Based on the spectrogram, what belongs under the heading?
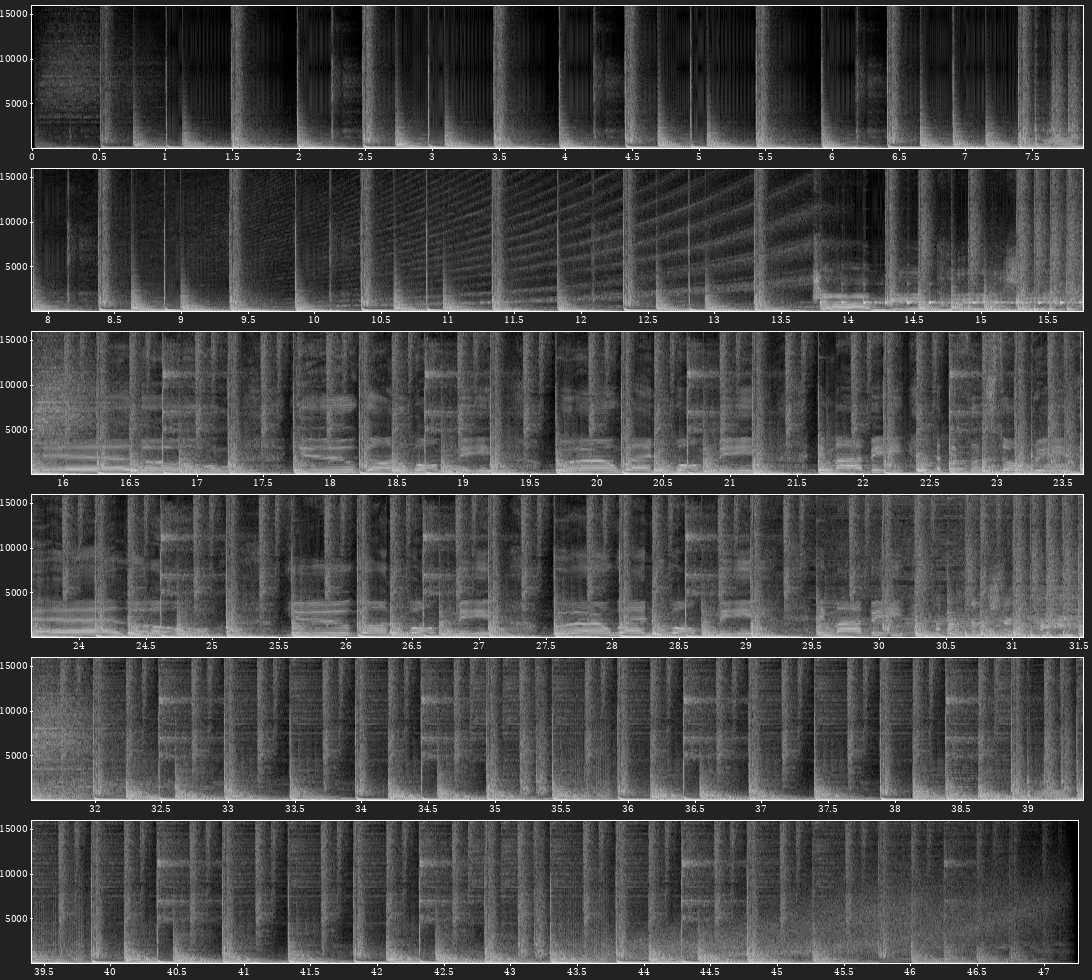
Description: house , edm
